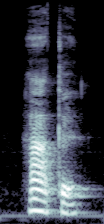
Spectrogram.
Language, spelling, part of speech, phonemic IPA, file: Dutch, hate, verb, /ˈhatə/, Nl-hate.ogg
- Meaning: singular present subjunctive of haten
